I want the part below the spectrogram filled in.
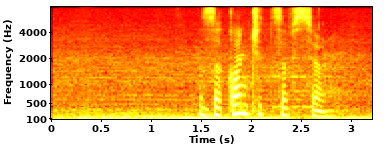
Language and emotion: Russian, neutral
